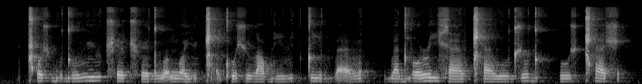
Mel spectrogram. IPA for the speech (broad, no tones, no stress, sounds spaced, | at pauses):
ǁʰ o ʃ b u d u v y v ʈ͡ʂʰ e ʈ͡ʂʰ ø d ŋʷ æ̰ ŋʷ æ j y ɡ͡ǁ æ̰ kʷʼ æ ʃ y l ɑ b i v | t i d b æ̰ v | b æ d j o ɹ i x æ v ǁʰ æ v u d ʒ u d | u ʃ ǁʰ æ ʃ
